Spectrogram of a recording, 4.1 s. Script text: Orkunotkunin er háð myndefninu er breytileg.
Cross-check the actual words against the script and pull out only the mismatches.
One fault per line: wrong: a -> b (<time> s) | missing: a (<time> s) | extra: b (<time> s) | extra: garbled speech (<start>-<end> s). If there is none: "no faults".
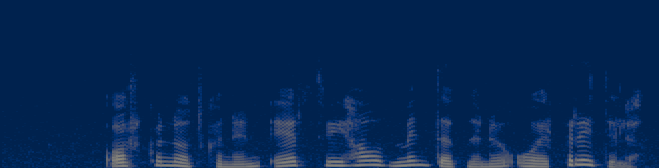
extra: því (2.0 s)
extra: og (3.2 s)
